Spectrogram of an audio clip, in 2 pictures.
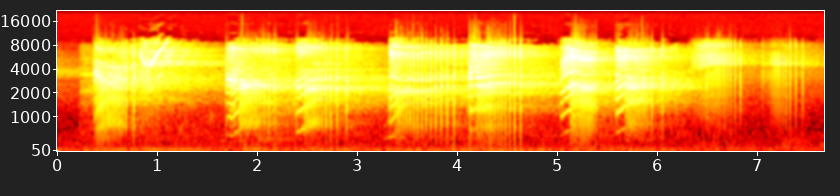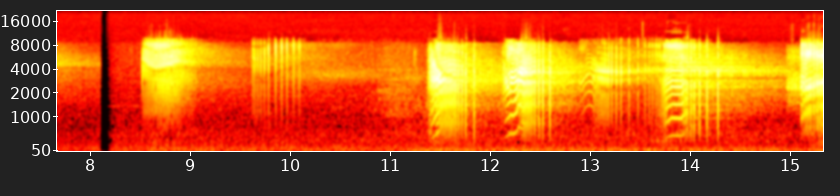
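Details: Bottlenose dolphins underwater give a rapid series of squealing, sweeping whistles and buzzy pulsed bursts, about one each second; dolphins produce clicks and whistles to communicate.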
